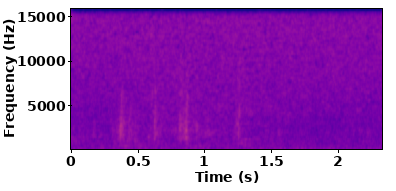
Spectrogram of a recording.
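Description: A few faint, unevenly spaced ticks over low room tone.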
